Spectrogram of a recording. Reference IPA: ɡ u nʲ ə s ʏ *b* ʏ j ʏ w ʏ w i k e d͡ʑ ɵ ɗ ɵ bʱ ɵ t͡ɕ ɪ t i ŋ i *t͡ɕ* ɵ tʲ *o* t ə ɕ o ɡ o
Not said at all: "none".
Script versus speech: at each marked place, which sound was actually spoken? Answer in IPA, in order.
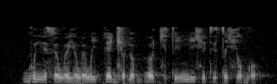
w, ɕ, o

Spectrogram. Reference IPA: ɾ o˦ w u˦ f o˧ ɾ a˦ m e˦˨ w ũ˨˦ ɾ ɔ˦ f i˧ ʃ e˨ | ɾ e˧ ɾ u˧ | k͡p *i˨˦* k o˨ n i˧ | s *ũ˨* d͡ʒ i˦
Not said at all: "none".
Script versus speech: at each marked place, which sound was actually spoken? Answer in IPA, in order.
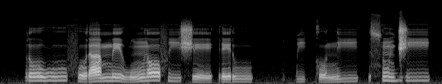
i˨, ũ˦

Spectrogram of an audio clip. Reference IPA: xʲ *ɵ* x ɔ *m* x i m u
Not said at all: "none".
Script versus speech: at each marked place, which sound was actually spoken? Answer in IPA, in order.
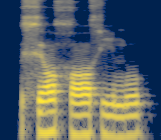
ɔ, none

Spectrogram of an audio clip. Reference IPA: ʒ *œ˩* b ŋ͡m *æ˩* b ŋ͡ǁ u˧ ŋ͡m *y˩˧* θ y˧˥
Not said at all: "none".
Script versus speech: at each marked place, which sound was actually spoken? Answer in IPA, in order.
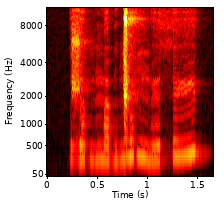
œ˩, œ˩, y˩˧

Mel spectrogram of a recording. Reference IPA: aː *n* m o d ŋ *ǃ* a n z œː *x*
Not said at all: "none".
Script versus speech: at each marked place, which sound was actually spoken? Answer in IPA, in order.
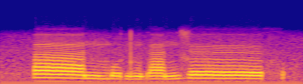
n, ɡ, x

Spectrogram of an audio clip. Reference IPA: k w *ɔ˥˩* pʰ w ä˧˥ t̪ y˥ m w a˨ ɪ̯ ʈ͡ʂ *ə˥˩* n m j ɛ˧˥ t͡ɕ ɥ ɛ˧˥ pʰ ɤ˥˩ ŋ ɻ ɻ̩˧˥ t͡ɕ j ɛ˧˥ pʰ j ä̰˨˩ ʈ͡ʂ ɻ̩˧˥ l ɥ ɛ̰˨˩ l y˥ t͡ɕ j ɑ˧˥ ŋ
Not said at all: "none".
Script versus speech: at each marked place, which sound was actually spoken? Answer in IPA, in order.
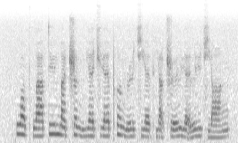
ɔ˥˩, ə˥˩

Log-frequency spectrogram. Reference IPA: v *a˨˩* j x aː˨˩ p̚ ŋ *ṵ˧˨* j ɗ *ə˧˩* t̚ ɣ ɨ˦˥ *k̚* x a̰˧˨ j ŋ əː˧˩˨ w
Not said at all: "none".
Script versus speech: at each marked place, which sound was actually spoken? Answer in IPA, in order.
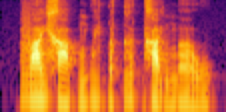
a˧, ṳ˨˩, ə˨˩, t̚

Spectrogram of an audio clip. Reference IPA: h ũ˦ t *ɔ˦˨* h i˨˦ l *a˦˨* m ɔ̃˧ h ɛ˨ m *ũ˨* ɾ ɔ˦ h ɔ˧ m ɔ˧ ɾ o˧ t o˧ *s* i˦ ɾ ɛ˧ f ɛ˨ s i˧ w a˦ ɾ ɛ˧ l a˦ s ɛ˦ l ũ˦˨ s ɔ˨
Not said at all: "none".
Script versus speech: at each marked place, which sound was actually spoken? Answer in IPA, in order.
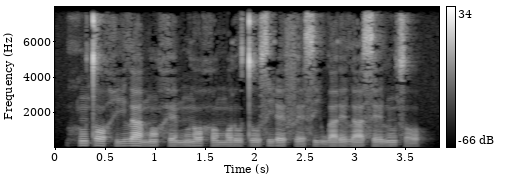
ɔ˦˨, a˦˨, ũ˨˦, s

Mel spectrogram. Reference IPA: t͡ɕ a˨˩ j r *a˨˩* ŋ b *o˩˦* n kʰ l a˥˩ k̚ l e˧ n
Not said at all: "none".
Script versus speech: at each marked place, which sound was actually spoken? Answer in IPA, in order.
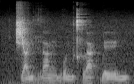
a˦˥, o˩˦

